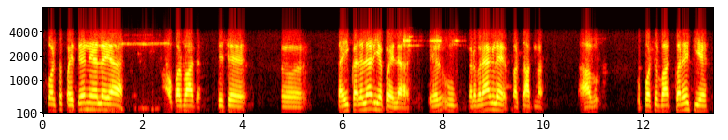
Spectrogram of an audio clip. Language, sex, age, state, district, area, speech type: Maithili, male, 60+, Bihar, Araria, urban, conversation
